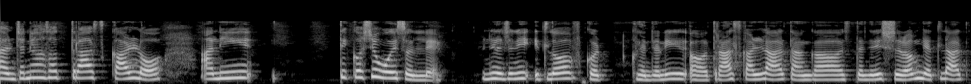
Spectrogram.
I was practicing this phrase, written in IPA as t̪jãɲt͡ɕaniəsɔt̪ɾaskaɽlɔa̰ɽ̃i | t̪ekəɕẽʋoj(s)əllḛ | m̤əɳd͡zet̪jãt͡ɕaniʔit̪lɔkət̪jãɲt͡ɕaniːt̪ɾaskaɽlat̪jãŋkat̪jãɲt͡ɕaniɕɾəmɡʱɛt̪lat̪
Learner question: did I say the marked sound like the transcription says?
yes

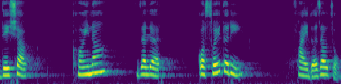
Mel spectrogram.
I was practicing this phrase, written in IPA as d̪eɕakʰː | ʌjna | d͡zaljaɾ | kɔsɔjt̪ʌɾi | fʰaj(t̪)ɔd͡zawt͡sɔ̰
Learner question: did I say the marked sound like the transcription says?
no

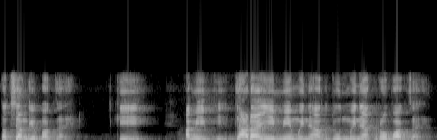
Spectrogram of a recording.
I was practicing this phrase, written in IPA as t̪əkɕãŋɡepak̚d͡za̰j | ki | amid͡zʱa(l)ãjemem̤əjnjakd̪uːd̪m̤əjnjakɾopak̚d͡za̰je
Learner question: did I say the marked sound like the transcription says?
no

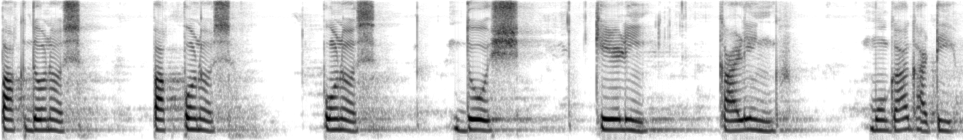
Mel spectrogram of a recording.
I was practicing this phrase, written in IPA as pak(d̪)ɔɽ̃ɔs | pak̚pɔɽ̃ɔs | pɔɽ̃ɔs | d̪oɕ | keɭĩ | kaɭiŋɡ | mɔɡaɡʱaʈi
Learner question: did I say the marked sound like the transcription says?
yes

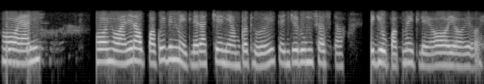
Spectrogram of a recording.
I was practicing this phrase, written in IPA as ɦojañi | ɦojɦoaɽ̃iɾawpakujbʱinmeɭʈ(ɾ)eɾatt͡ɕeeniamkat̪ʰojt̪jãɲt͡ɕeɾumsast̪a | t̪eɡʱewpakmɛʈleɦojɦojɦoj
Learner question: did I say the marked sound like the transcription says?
no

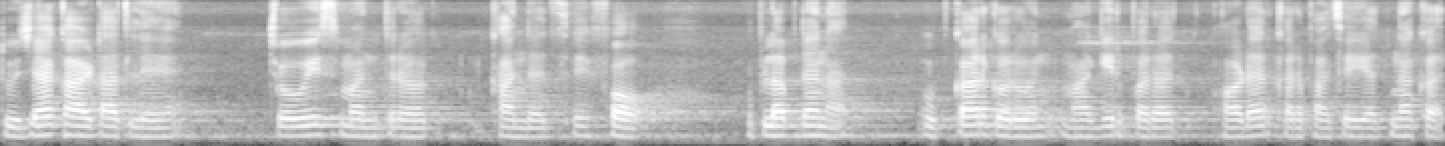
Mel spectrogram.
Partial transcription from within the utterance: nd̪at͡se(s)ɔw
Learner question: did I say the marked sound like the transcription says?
no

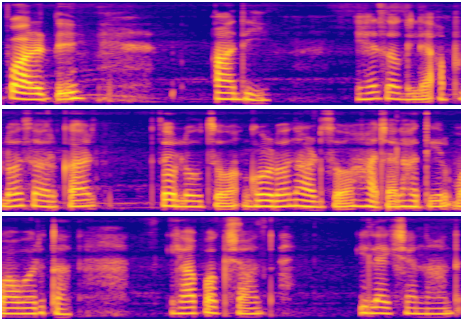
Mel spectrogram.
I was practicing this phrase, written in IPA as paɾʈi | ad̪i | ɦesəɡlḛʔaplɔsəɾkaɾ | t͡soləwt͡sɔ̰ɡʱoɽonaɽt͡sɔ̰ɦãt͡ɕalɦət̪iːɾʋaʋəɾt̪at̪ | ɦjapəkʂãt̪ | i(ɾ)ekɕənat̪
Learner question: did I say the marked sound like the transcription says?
no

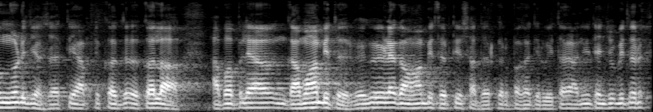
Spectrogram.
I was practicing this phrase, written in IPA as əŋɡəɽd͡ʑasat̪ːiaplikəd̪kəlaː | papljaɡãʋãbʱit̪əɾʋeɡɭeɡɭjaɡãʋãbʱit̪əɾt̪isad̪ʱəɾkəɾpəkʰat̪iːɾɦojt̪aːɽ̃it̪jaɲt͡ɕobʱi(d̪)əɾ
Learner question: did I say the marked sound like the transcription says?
no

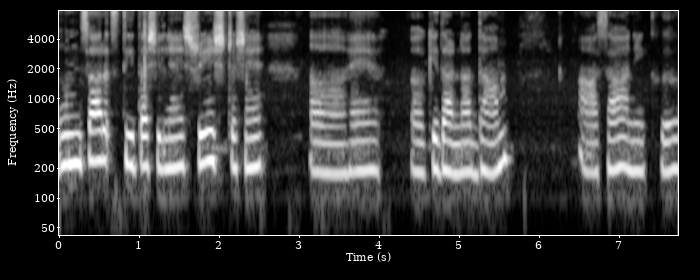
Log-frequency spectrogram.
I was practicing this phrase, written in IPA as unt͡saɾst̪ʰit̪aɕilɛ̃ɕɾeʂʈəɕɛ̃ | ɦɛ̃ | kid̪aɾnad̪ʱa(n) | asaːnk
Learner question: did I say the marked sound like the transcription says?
no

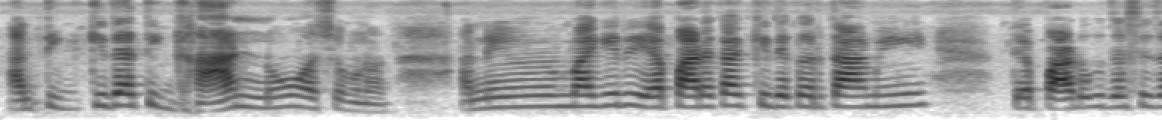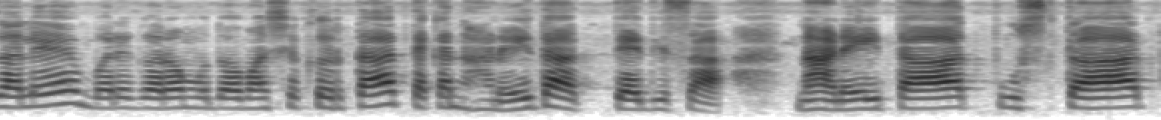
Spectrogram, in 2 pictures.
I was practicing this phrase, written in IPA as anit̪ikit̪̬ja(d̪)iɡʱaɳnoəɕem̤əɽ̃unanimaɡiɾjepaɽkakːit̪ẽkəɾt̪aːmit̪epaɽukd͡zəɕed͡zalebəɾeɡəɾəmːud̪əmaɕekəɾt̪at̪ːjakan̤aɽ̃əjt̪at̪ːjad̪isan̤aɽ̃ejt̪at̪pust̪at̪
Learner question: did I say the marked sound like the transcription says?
no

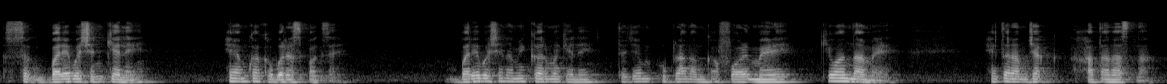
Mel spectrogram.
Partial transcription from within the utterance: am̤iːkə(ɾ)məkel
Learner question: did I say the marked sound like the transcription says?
yes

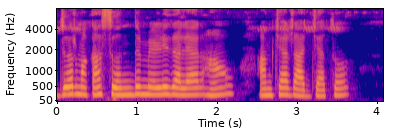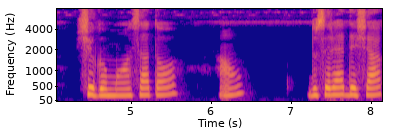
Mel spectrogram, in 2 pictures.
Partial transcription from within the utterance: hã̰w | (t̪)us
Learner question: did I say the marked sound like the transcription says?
no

